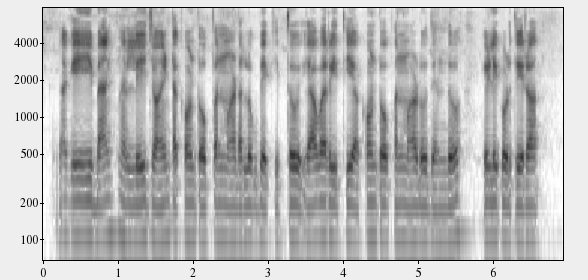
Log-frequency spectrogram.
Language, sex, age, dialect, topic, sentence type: Kannada, male, 25-30, Coastal/Dakshin, banking, question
